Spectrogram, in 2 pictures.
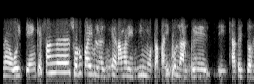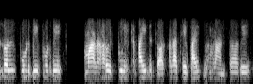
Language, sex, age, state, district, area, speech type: Bengali, female, 45-60, West Bengal, Hooghly, rural, conversation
